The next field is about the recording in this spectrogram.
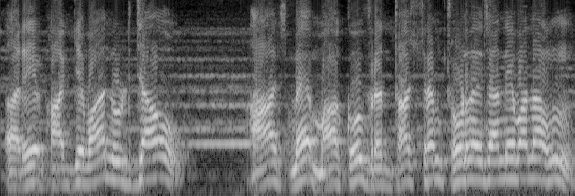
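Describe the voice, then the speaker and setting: A woman's voice: fairly high pitch, unhurried, pushed and bright, faint music behind, voice pushed down. A woman voicing a callous, exasperated adult son and husband who talks curtly, in a storybook tale. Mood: urging. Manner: curt, exasperated.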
